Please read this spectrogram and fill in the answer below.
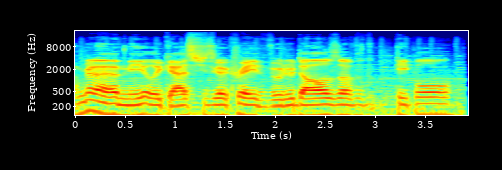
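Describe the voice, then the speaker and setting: A man's voice: fairly low pitch, flat delivery, fairly quick, faint music behind. A man from the United States co-hosting a let's play, chatting casually and swearing freely. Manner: casual and profane. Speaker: let's play co-host and gamer. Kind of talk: casual gaming chat and commentary.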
